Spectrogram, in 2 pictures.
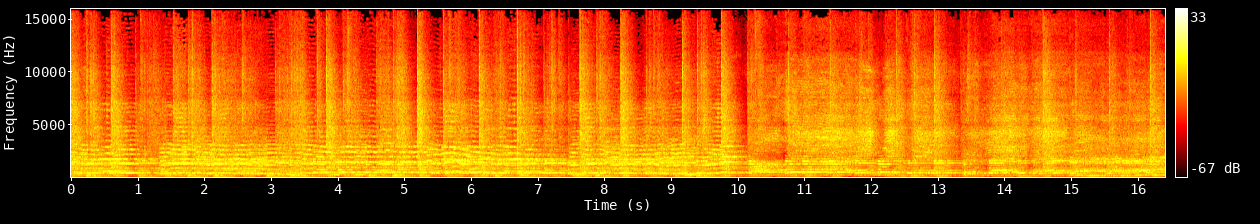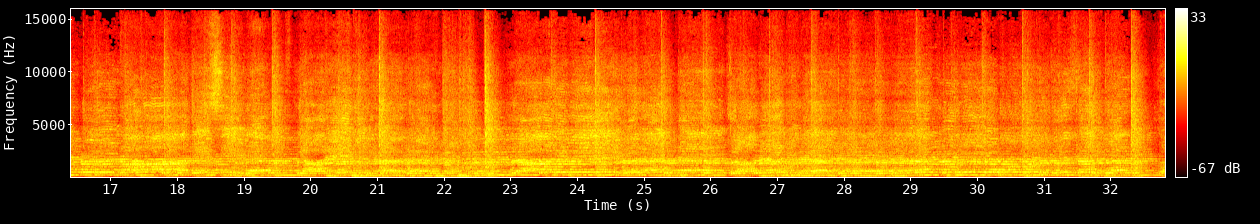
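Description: A women's choir singing to instrumental accompaniment with a steady beat. An instrumental passage gives way to the singing about ten seconds in.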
